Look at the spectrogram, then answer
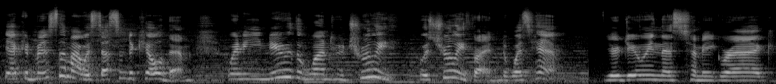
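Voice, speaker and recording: A woman with a bright, forceful and fairly high voice reads a story aloud. Her delivery is expressive and sarcastic, with an exasperated edge, and music plays underneath. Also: normal speed, low-quality recording. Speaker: book reviewer reading aloud with commentary. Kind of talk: audiobook-like reading with sarcastic asides.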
